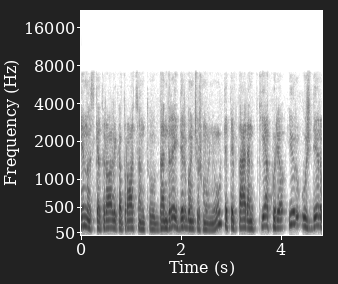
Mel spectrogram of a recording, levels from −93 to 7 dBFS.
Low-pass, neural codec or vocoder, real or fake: 7.2 kHz; none; real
